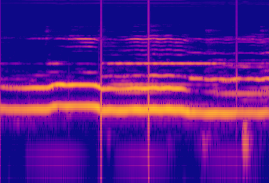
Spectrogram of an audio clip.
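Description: A woman's voice holding a long wordless sung note that bends gently up and down in pitch, over a backing track with a soft low beat about twice a second.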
